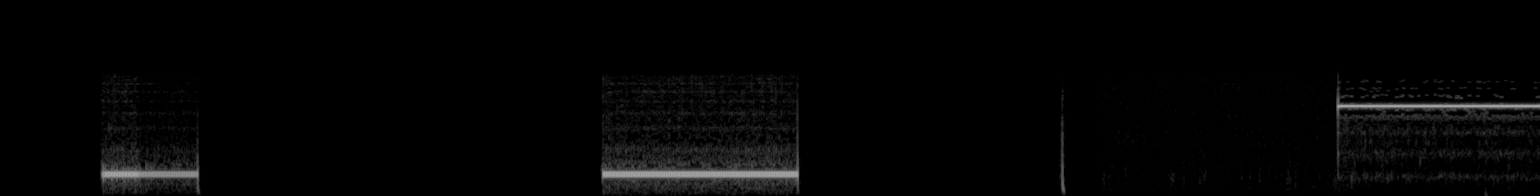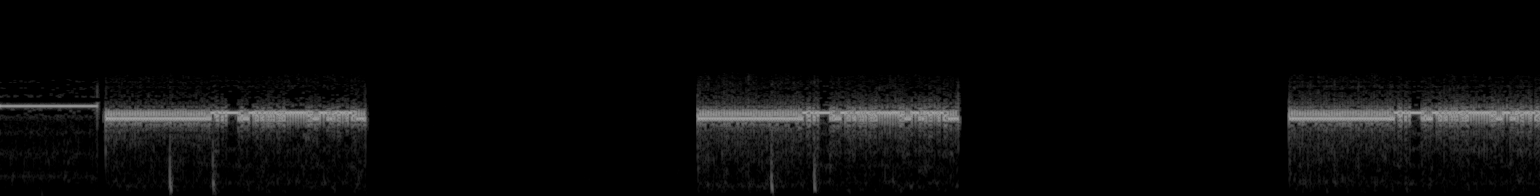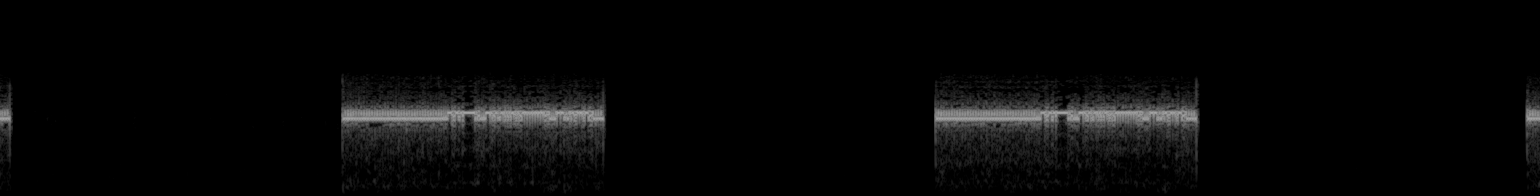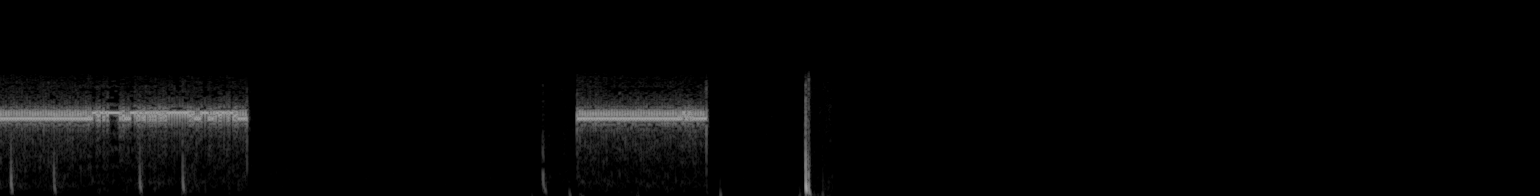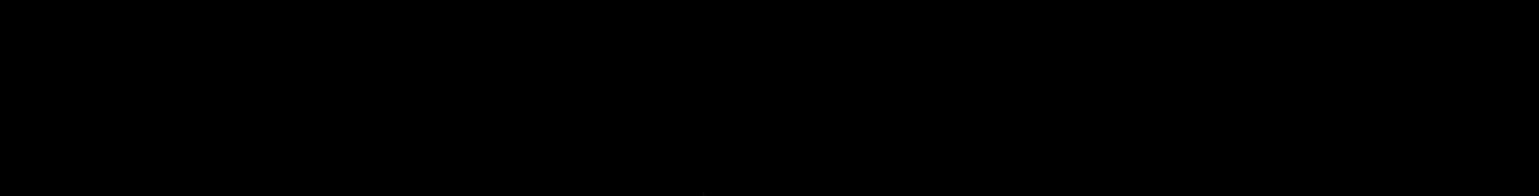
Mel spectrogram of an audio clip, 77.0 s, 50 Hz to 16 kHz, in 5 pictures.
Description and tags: dial-up
I guess I put in the wrong number for my orthodontist?
Recorded like this, it was kinda ridiculous but very fun:
iPhone -> 1/8" to RCA cable -> used one of the RCA outputs -> RCA to 1/4" adapter -> Scarlett 2i2 -> ProTools
dial, dial-up, fax, machine, up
